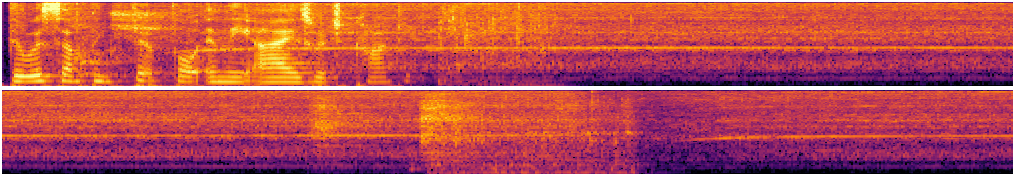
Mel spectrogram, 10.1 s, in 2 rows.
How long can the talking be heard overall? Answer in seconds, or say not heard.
2 s.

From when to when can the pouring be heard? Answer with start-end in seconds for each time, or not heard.
2.1-2.9, 7.2-8.2.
